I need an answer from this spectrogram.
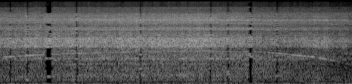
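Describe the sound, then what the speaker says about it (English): A hand drill bores into a pine log, giving a continuous, close mechanical grinding with faint ratchet-like clicks and no speech. "let's see if I can drill that."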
